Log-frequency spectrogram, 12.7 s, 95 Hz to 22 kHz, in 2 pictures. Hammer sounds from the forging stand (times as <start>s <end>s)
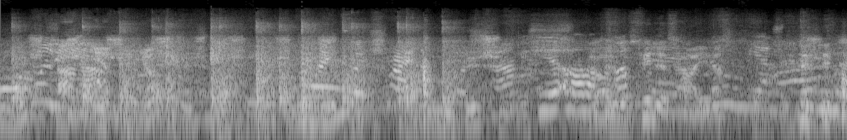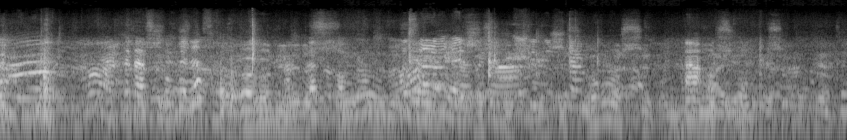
0.0s 3.6s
